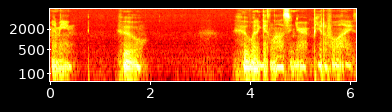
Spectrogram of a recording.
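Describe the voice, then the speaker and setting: Guy acting as soft doting boyfriend for asmr, really husky and whispery, dark mellow tone. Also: on the high side, fairly even intonation, no room sound, lo-fi sound, full character voice. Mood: adoring. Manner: slow, doting, lingering over words. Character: tender, devoted boyfriend comforting his pregnant partner. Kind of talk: boyfriend ASMR roleplay, intimate and soothing.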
